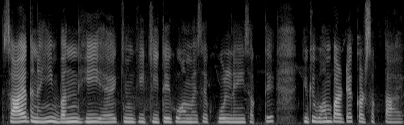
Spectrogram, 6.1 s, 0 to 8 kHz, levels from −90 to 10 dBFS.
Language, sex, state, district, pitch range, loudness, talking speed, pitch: Hindi, male, Chhattisgarh, Kabirdham, 225-245 Hz, -30 LUFS, 205 wpm, 230 Hz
